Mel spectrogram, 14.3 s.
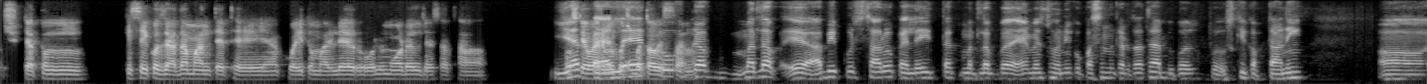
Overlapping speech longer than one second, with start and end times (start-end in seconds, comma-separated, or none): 5.7-7.0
